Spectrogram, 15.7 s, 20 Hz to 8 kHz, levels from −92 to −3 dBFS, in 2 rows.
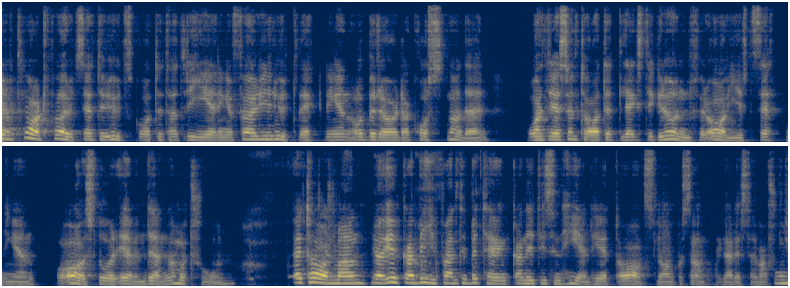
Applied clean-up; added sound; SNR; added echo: neural mask model DeepFilterNet 3.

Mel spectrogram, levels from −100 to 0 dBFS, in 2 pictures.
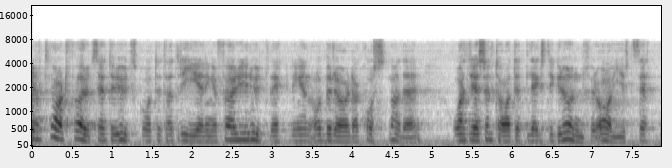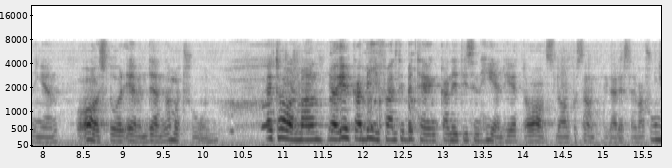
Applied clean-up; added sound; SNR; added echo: none; Breathing; 10 dB; reverberation time 0.4 s.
